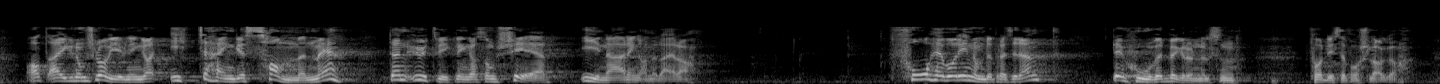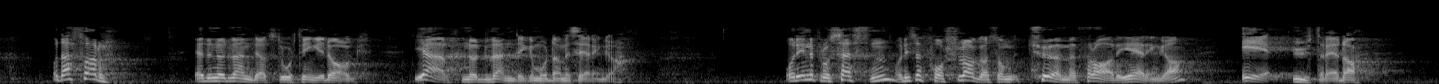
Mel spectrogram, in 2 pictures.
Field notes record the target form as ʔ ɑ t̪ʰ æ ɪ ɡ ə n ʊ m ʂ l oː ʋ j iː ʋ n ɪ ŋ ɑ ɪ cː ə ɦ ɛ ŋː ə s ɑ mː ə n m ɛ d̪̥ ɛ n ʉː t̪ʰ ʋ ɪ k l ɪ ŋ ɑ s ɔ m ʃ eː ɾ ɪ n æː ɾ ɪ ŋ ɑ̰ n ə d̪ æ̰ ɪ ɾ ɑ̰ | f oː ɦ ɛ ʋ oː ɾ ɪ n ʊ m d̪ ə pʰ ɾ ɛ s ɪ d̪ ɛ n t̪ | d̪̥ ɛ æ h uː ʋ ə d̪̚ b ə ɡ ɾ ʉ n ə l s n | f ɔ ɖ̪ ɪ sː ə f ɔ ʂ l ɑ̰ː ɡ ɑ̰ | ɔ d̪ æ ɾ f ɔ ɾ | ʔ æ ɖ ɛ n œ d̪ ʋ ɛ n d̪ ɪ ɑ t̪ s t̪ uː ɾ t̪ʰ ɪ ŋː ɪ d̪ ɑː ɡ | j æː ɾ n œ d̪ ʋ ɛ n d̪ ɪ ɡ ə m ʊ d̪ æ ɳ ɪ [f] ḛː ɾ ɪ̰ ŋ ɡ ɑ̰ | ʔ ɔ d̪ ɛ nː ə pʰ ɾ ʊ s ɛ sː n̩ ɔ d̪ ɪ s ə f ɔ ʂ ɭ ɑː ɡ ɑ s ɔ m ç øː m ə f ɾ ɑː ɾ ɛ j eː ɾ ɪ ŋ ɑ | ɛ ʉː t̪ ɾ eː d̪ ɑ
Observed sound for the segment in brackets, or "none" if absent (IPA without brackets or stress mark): s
